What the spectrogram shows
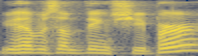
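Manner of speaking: voice lifts at the end, rising on "cheaper". English lesson on asking without do: rising question intonation. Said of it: "do를 빼도 이렇게 의문 끝으로 올려주면 의, 의문문이 됩니다".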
